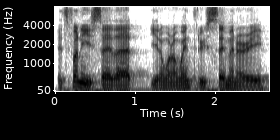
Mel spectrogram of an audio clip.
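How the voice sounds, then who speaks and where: A man whose first language is Afrikaans, co-hosting a faith podcast in a relaxed, reflective, friendly way. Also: medium pitch, fast, clean tone. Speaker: podcast co-host. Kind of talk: casual faith podcast chat.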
